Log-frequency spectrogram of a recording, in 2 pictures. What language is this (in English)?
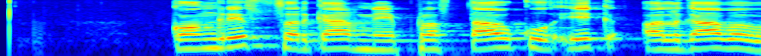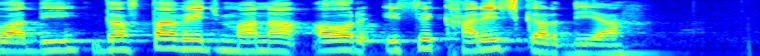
Hindi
